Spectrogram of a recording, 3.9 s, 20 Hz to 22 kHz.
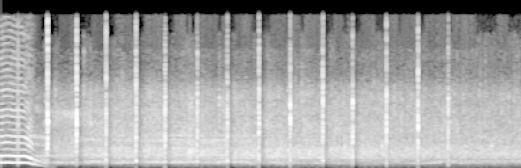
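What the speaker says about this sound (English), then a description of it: "let's give them a round of applause for all the amazing people who led us through high school" A graduation audience applauds for a high school class of 2019 at River City Science Academy, with sharp claps rising over a steady wash of crowd noise and a tone sweeping down at the start.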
